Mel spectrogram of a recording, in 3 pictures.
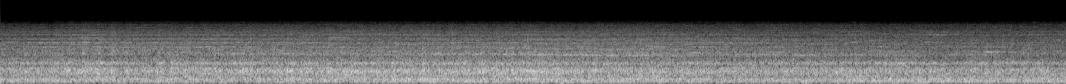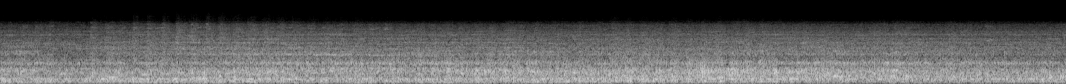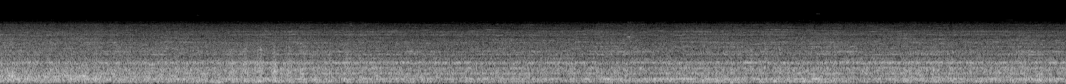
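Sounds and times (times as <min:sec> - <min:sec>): freight train wheels clattering: 0:08.4 - 0:24.6.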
